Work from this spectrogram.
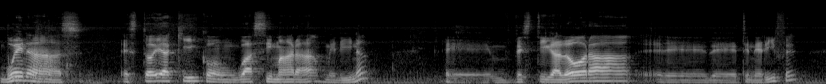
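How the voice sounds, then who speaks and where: Speaking at a very slow pace with an Italian accent, a man has a bright, sharp tone and lively intonation. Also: medium pitch for a man, big swings in loudness. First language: Italian (speaking Spanish). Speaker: interviewer, olive researcher. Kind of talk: interview.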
